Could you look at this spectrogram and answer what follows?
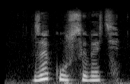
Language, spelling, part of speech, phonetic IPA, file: Russian, закусывать, verb, [zɐˈkusɨvətʲ], Ru-закусывать.ogg
- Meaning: 1. to bite 2. to have a snack, to get a bite, to eat 3. to take (with)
